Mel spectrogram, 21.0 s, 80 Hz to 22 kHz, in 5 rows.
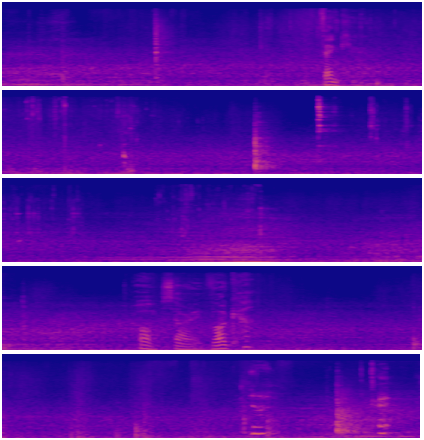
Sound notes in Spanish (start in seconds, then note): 7.3 suena la copa; 9.8 Vertiendo liquido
